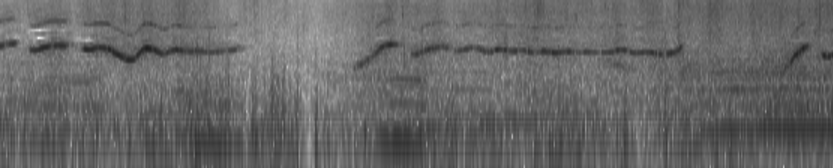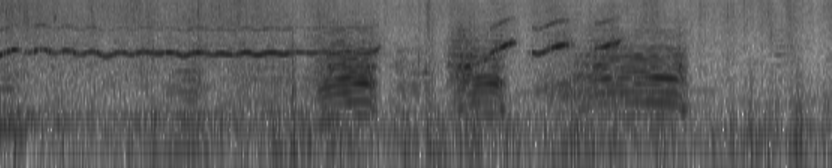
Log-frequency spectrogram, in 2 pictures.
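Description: A herd of cattle mooing and bawling, several calls overlapping, with a loud run of bawls near the end. High, wavering whistles sweep up and hold between the calls.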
